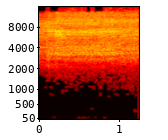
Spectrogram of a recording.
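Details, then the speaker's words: Compressed air hissing steadily from a worn fitting on a cylinder leak-down tester used on a John Deere G100 mower cylinder near top dead center, holding the valve shut after a bent push rod; compression looks good, fitting needs replacing. "this is my cylinder leak down checker i need to get a new fitting here that's what the problem is is the fitting where the air is coming out"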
